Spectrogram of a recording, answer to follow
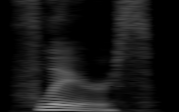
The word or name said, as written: flares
